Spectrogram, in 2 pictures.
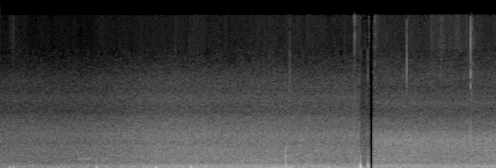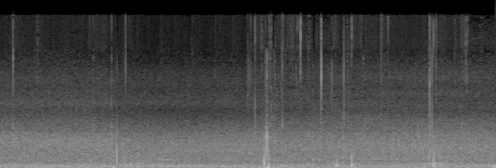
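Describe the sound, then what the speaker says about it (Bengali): The Langlok waterfall rushes in a continuous broad roar of falling water, steady and fairly loud throughout, with a few brief clicks and knocks on top and no voices. "এখান থেকে ঝর্ণার সাউন্ড শোনা যাচ্ছে"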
